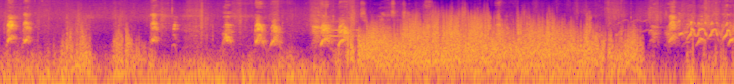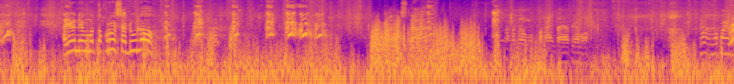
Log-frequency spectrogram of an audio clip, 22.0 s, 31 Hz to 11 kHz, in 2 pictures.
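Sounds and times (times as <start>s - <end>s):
dog barking: 0.0s - 0.6s, 2.2s - 5.4s, 7.4s - 7.7s, 9.6s - 11.3s, 13.4s - 16.0s, 17.4s - 17.7s, 18.4s - 18.7s
steady rushing noise: 0.0s - 22.0s.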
